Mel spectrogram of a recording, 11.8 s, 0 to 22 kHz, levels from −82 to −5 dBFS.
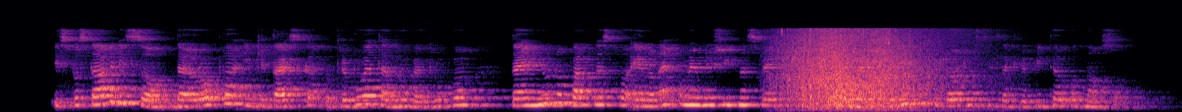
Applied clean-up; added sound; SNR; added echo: none; Waves, surf; 1 dB; reverberation time 1.0 s.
